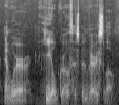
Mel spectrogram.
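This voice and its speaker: A man with a very deep voice that has a heavy gravelly edge. He speaks in a measured, explanatory way as a conference expert, laying out his points one by one. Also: steady tone. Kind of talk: interview remarks.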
